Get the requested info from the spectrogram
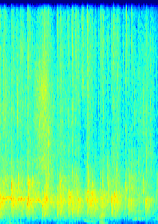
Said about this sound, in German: Ja, gibt sie einen noch größeren Applaus. So, come on, das sind großartige Menschen.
